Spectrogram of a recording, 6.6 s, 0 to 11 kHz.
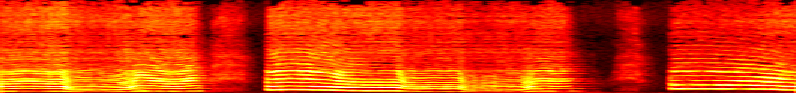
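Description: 3D-printed PLA bugle blown through a metal mouthpiece: three blown notes of about two seconds each that bend and slide in pitch instead of jumping between set notes, the last one gliding steadily downward. It does not have the harmonics, a fault the maker puts down to air escaping through the porous PLA tubing.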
